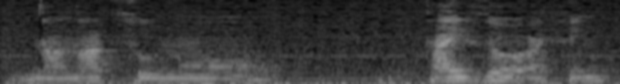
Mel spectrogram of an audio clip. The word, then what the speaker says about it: 七つの大罪: It's pronounced Nanatsu no taizai, I think, whatever.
